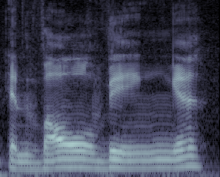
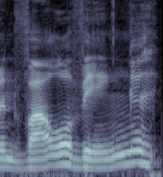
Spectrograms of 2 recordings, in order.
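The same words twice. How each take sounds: First: INVOLVING drawn out slowly, each syllable clear; careful enunciation. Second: Said in the usual way. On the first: Real, not acted. Fixing their reading of the news story, "involving" slowly enunciated. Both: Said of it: "involving enunciation".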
